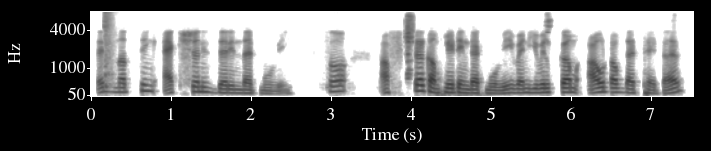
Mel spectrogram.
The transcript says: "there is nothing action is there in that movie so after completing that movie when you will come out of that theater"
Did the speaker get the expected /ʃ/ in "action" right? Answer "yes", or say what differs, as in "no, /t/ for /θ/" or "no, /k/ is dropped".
yes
